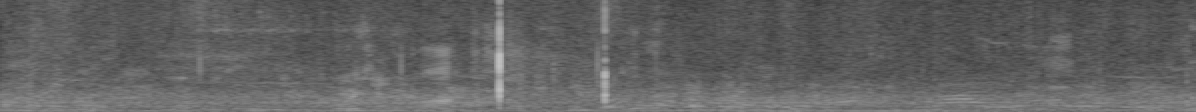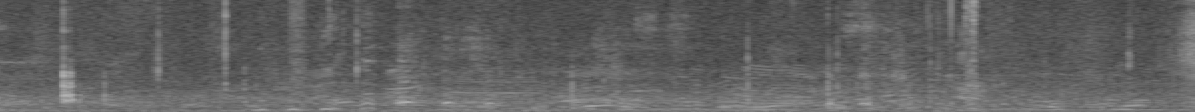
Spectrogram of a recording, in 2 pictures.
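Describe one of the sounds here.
Young men call out to each other across an open field outdoors.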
